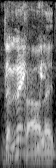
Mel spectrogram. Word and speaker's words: Dlequint: It's pronounced Dlequint, bitch.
